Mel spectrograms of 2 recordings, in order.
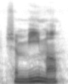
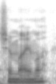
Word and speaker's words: Shamima: correcting me saying that she probably pronounces the name shamima and not jemima so good to know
